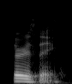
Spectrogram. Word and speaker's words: Thursday: Com a ponta da língua entre os dentes, pronunciamos Thursday.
